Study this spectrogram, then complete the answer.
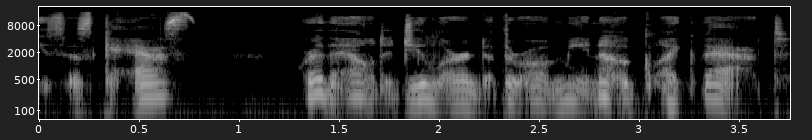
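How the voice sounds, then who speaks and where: A woman whispers in a put-on character voice that is hoarse and raspy. She keeps a moderate pace, and the sound is dry and close with no echo. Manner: barely above a whisper.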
